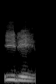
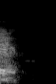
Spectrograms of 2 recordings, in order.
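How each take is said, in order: First: "Edie" said as EE-dee, long ee at the start; "Edie" with a long EE sound, like Edie; mispronounced name. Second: "Eddie" said ED-ee, short e like in bed; corrected name. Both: Real, not acted. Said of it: "It's Eddie".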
